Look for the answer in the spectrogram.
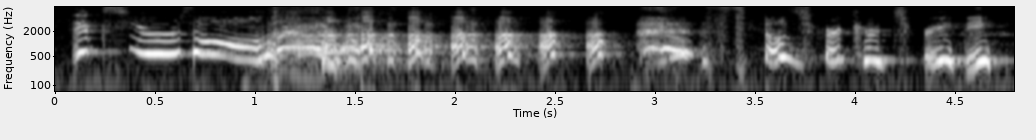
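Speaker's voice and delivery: high, loud squeal breaking into laughter; laughing protest. Real, not acted. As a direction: own up loudly through helpless laughs. Mock protest at being teased about age.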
